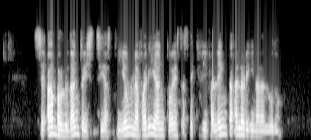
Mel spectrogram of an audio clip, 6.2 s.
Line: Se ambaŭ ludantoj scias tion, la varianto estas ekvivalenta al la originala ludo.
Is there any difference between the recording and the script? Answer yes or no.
no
